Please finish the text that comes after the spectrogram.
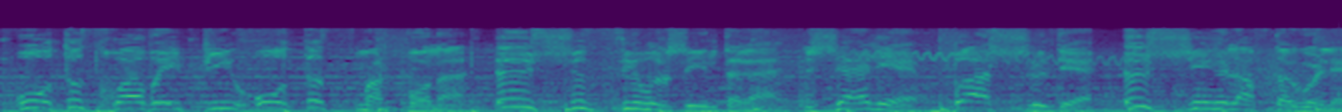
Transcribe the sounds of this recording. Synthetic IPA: wo̞t̪əzχwavejpiwo̞t̪əz̥smart̪fo̞nə̰ʏʃʒ̥ʏzsəjlˠəqʒəjənt̪əʁə̰ʒæne̞bɑsʒ̥ʏld̪eʏʃʒ̥e̞ŋɪlaft̪oɡolʲ

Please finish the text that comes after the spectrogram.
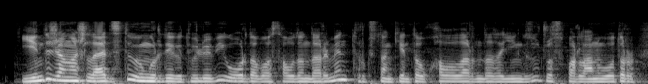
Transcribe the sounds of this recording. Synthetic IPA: je̞nd̪ɪʒɑɴɑʒəlˠæd̪ɪst̪ɪwɵŋɪɾd̪e̞ɡʲɪt̪ʰɵle̞bejwo̞ɾd̪ɑbɑsɑwd̪ɑnd̪ɑɾəme̞nt̪ʰʏɾkʲɪ̥st̪ɑŋkʲʰe̞nt̪ɑwqʰɑlˠɑlˠɑɾənd̪ɑd̪ɑje̞ŋɡʲɪzuʒo̞spɑɾlˠɑnəwo̞t̪əɾ

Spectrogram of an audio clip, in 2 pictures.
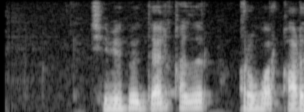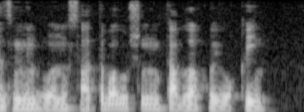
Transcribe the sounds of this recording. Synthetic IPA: sebe̞bɪd̪ælqʰɑzɪɾ | qʰəɾuwɑɾqʰɑɾəzəmenwo̞nəsɑt̪əpɑlˠuʃə̆nəɴt̪ʰɑbəlˠɑqʰo̞juəqʰijən

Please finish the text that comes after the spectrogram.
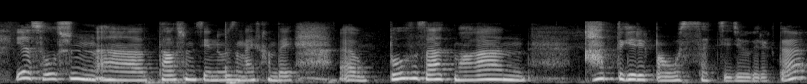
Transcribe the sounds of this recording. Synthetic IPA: jæso̞lˠʏʃɪnət̪ʰɑlˠʃənse̞nɪwɵzɪŋɑjt̪̚qʰɑnd̪ɑjəb̥ʊlˠzɑt̪mɑʁɑn | qʰɑt̪ːəkʲʰe̞ɾe̞k̚bɑwo̞sə̥z̥ɑt̪ːed̪ewɪkʲʰe̞ɾe̞kt̪ɑ

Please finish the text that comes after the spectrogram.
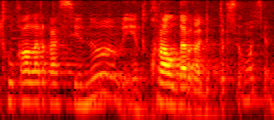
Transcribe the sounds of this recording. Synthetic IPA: t̪ʰʊlˠʁɑlˠɑɾʁɑse̞nuje̞̰nd̪ɪqʰʊɾɑlˠd̪ɑɾʁɑd̪e̞p̚t̪ʰʊɾsɑɴʁojse̞n

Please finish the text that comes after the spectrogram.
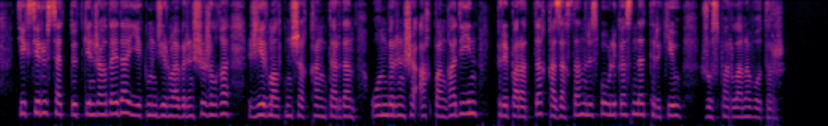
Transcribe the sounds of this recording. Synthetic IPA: t̪ʰe̞kse̞ɾusæt̪ːɪwɵt̪kʲe̞nʒɑʁd̪ɑjd̪ɑje̞kʲɪməɴʒijəɾmɑbɪɾɪnʃɪʒəlˠʁəʒijəɾmɑlˠt̪ənʃəqʰɑɴt̪ɑɾd̪ɑnwo̞nbɪɾɪnʃɪʔɑq̚pɑɴʁɑd̪e̞jɪnprʲe̞pɑɾɑt̪ːəqʰɑzɑqst̪ɑnɾe̞spublijkɑsənd̪ɑt̪ʰɪɾkʲe̞wʒ̥o̞spɑɾlˠɑnəpwo̞t̪əɾ

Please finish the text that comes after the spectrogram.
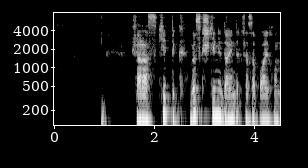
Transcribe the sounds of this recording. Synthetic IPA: ʒ̥ɑɾɑsə̥kʲʰe̞t̪ːɪkʲbɪzkʲʰɪ̥ʃkʲe̞ne̞d̪ɑjənd̪əqʒ̥ɑsɑplˠɑjqʰon

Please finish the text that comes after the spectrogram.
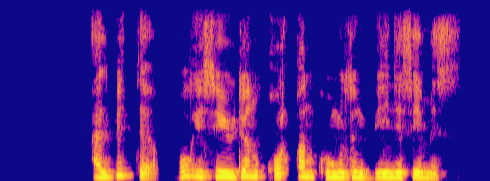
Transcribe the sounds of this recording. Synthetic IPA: ælbe̞t̪ːe̞bʊlˠe̞se̞jud̪e̞ɴqʰo̞ɾqːɑŋkʲʰɵŋɪld̪ɪŋbejɪne̞sɪe̞me̞s

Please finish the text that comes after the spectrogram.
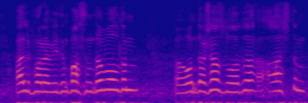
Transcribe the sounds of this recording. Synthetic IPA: ælfaɾavijd̪ɪɴbɑsənd̪ɑbo̞lˠd̪əm | wo̞nd̪ɑʒɑzulˠɑɾd̪əɑst̪əm

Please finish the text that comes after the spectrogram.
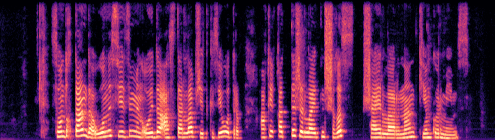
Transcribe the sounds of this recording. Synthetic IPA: so̞nd̪əq̚t̪ɑnd̪ɑwo̞nəse̞zɪmːe̞nwo̞jd̪əʔɑst̪ɑɾlˠɑpʒ̥e̞t̪kʲɪze̞wo̞t̪əɾəp̚ | ɑqijqɑt̪ːəʒəɾlˠɑjt̪ənʃəʁəs | ʃɑjəɾlˠɑɾənɑŋkʲʰe̞mkʲʰɵɾme̞jmɪz̥

